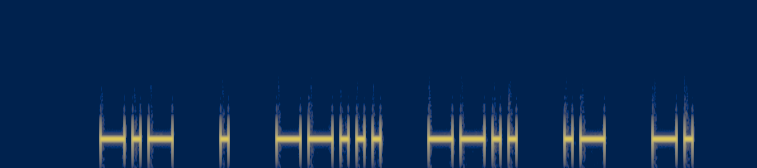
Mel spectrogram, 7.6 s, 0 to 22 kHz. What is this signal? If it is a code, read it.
Morse code, heard as a keyed tone, about 15 wpm, spaced as for 11 wpm, 700 Hz. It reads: KE7ZAN
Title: USA Call Signs - 2x Character Spacing - 15wpm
